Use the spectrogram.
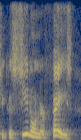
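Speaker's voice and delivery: ordinary talk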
